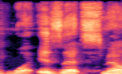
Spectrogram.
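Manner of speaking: retelling a woman sniffing at pipe smoke; disgusted lady. Retold or imitated. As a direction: drag it out like a snooty stranger. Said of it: "she goes".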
